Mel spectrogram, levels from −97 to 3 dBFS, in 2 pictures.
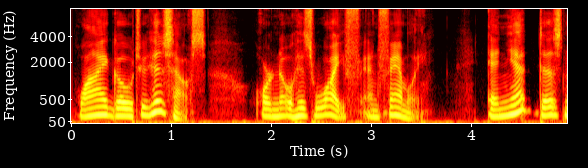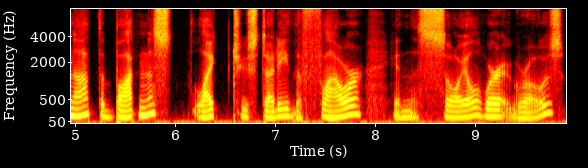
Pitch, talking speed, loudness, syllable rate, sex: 145 Hz, 170 wpm, -19 LUFS, 4.3 syllables/s, male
